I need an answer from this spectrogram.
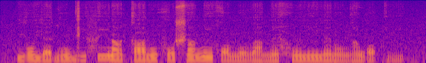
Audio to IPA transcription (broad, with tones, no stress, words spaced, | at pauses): jo˧jɛ˨ɡũ˨˦ ɡi˧fi˦ ɾã˧ka˦ ɾũ˦˨fo˧ʃã˦ nĩ˦˨fɔ˨no˨ la˨nɛ̃˨˦ hũ˧jĩ˧ jɛ̃˧ɾɔ̃˨ ɡã˨˦wɔ˦˨ ki˨˦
